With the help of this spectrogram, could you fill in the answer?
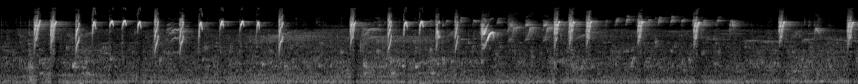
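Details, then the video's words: Kolibri ninja sunbird song used for caged-bird training: rapid, piercing high chips repeated in quick bursts, almost continuous over several seconds, with a few buzzy downslurred notes. "Isian Tembakan Suara masteran kolibri ninja konin Gacor Tajam"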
